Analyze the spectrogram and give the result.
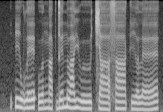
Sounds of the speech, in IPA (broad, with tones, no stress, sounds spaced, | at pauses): ʔ iː˥˨ w l eː˧˥ ʔ u˩˧ ə̯ ŋ a˧˩ k̚ d e˧˥ n ʋ a˧˥ j ʋ ɯː˩ t͡ɕ aː˧˩ s aː˧ k i˩ ə̯ l ɛː˩˧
